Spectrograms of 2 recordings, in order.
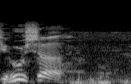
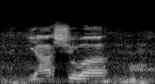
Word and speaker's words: Yahusha: His real name is Yahusha. Some will say Yahawashah, some will say Yahshua, Yehoshua, Yeshua. I say Yahusha.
